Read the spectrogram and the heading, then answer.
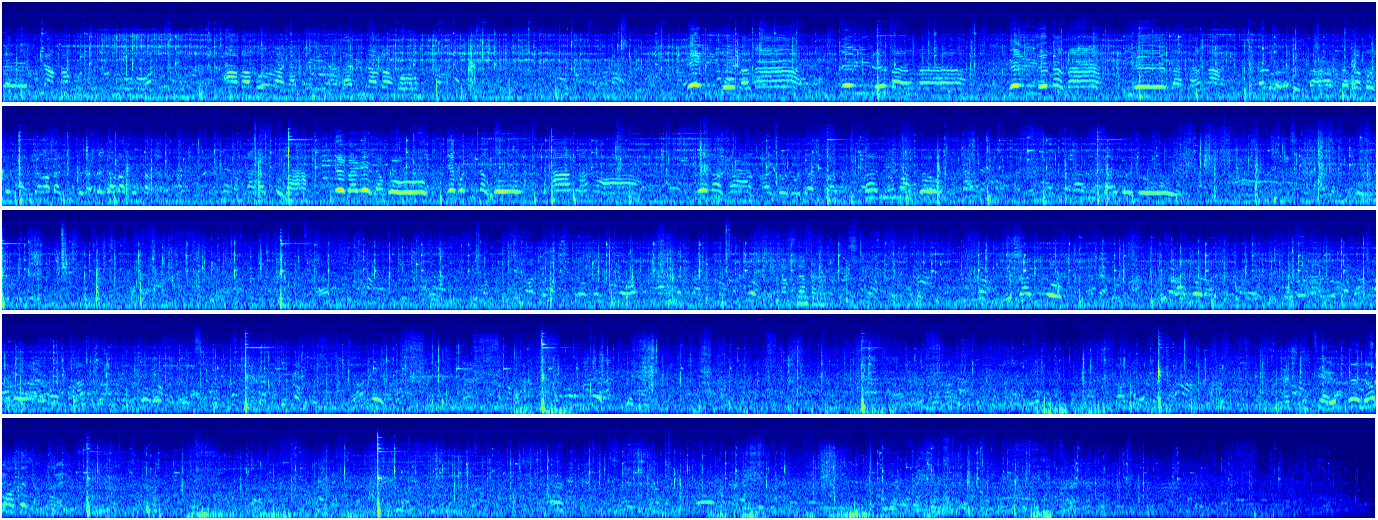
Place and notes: Avenue de Lecole, Kinshasa, République démocratique du Congo - stone quarry
People break stones, hammering, talking and singing.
